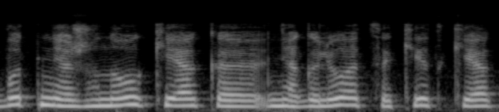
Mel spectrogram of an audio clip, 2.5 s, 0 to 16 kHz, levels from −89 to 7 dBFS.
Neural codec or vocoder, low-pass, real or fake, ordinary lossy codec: none; 7.2 kHz; real; Opus, 32 kbps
